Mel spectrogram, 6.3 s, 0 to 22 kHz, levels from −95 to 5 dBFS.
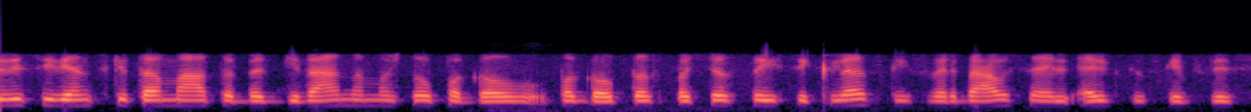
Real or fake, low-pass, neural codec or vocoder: real; 5.4 kHz; none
